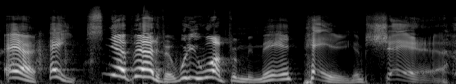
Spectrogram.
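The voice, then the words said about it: Poor Cher impression, sounds like Fonz. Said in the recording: “do a share impression ... That's my Cher ... Your Cher is Arthur Fonzarelli. That's your Cher.”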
